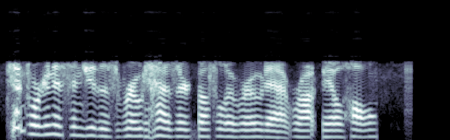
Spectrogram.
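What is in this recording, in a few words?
Police Northeast District Dispatch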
